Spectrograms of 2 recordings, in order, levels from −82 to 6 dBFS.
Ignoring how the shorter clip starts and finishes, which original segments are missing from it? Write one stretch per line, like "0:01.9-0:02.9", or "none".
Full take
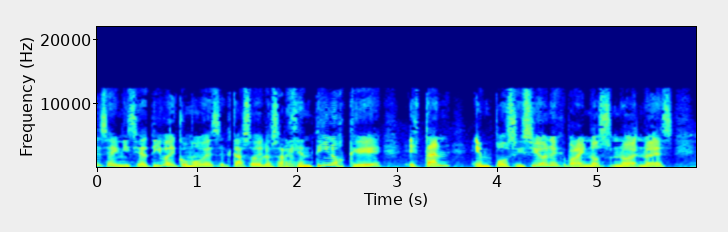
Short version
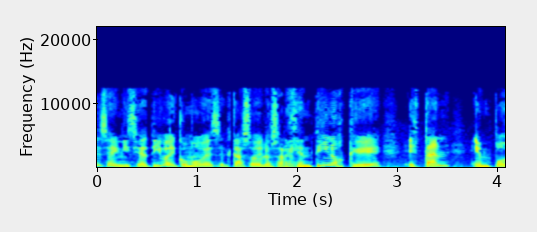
none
